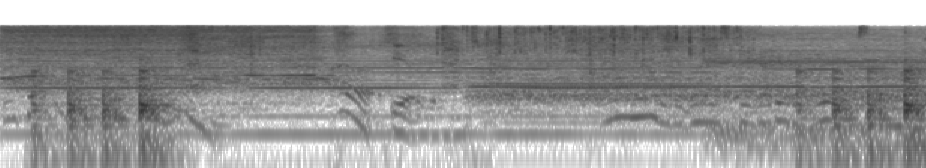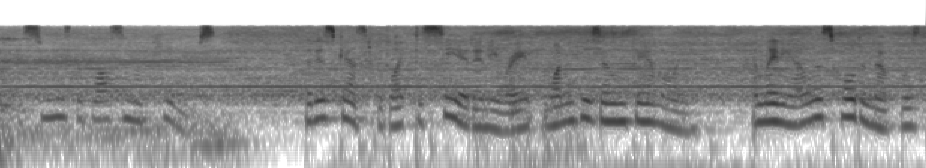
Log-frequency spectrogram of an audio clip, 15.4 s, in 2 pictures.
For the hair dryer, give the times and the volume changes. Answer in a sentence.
The hair dryer can be heard from 0.0 to 15.3 s, at a steady volume.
